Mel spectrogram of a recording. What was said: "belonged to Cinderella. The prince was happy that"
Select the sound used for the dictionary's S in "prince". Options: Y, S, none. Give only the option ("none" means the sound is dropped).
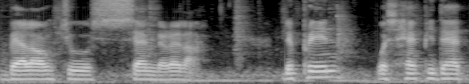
none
